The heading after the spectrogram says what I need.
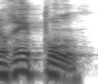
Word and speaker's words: réponds: Faites attention, DS, but you don't pronounce them. Hein. Je réponds.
